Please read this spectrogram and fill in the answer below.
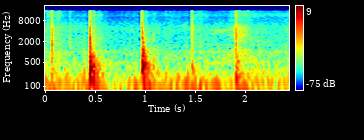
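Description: Three sharp knocks, the first two about half a second apart and the third near the end.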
